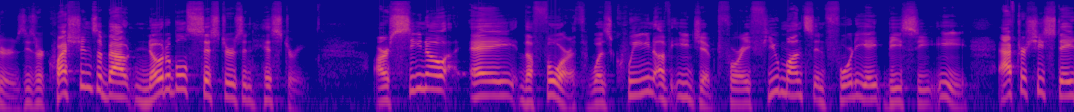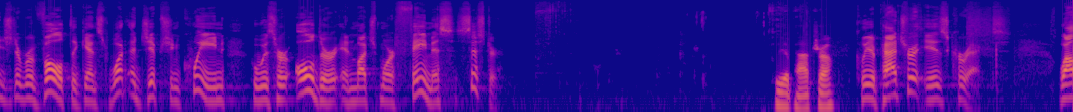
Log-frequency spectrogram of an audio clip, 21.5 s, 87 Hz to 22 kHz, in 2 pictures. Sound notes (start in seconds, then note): 16.2 team whispers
